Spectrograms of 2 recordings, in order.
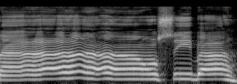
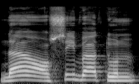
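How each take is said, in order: First: The word ends with a stopped h sound. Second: The word ends with a full -tun sound.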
